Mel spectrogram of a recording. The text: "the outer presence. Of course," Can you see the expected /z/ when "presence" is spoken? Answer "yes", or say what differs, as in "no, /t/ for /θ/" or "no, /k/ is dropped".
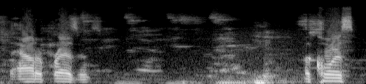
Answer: yes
